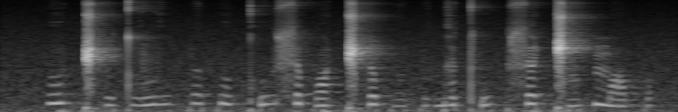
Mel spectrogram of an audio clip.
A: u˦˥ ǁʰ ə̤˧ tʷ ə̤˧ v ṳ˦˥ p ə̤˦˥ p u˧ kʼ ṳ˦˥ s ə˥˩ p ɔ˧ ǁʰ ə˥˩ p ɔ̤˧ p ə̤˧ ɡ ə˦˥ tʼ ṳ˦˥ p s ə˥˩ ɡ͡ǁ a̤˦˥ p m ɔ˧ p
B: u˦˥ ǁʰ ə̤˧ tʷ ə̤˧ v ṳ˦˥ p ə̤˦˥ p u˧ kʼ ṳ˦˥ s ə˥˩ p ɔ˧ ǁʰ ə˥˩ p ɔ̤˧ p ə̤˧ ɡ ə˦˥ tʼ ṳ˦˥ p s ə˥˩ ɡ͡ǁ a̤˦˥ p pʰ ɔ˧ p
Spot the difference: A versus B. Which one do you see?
A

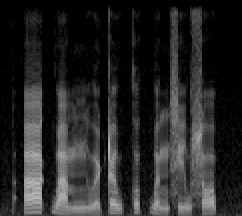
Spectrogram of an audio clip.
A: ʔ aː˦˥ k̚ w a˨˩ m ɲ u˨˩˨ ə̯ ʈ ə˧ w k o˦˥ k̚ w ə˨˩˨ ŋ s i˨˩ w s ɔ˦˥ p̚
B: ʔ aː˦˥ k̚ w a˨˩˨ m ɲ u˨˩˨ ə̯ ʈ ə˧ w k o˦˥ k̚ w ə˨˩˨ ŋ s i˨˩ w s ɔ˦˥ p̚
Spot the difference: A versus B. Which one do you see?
A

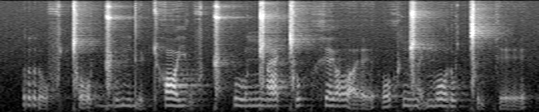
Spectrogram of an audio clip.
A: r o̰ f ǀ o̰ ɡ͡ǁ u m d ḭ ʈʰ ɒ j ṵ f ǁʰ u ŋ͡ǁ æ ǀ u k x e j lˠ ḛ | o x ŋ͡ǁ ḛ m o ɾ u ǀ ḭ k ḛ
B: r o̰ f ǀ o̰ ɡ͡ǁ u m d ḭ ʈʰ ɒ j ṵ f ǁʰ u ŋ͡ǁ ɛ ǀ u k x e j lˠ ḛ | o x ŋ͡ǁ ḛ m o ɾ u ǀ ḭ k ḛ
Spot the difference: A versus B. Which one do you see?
A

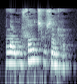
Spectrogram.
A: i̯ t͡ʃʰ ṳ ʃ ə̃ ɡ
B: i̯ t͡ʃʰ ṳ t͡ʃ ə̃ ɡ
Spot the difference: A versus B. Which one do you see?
A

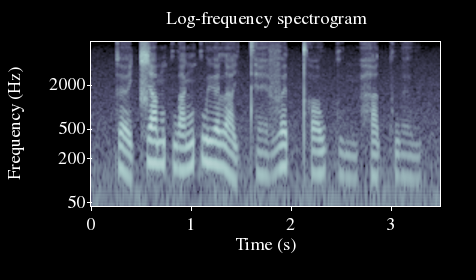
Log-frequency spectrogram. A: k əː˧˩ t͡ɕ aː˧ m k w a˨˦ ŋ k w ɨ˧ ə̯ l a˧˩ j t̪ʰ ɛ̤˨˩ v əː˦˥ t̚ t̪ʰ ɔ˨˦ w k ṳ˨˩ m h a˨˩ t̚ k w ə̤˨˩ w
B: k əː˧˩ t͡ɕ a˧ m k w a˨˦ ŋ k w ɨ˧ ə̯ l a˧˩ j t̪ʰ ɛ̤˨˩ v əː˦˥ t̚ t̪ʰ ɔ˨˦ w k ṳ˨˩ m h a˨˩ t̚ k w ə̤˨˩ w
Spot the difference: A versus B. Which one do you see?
B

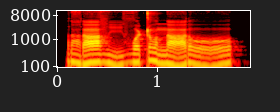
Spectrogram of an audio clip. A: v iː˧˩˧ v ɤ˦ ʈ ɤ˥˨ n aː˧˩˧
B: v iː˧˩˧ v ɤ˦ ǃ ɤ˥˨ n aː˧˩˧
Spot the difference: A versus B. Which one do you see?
A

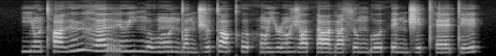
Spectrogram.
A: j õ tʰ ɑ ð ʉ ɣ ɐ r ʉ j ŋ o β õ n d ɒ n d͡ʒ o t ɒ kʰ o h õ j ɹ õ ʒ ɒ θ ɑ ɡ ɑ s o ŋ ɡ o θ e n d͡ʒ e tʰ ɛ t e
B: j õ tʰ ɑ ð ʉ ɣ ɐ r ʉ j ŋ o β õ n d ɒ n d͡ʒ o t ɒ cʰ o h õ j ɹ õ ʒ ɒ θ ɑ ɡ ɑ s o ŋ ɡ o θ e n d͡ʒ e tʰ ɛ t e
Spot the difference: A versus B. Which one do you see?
A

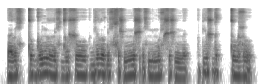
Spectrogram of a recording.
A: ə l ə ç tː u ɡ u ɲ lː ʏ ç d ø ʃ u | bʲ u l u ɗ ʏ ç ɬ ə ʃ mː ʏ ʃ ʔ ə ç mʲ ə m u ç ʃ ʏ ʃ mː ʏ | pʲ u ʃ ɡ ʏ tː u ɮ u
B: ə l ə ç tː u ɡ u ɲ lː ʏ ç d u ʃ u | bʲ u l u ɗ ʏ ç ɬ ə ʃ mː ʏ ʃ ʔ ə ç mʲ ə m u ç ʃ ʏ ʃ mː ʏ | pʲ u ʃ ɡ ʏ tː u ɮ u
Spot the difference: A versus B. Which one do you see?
B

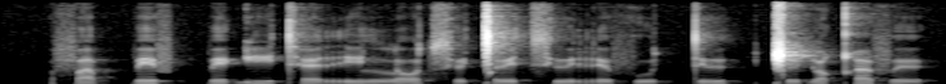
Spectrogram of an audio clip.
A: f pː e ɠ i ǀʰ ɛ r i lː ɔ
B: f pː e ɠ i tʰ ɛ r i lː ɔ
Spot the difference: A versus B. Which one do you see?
B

